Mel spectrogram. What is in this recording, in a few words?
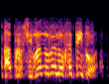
near waypoint, mood med, speech; War Thunder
